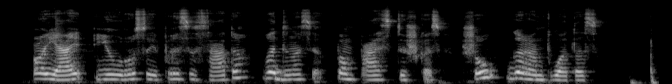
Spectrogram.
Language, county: Lithuanian, Vilnius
